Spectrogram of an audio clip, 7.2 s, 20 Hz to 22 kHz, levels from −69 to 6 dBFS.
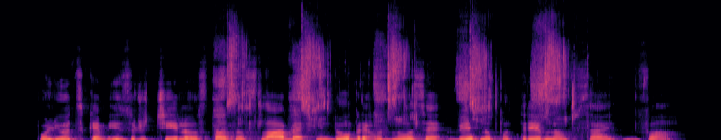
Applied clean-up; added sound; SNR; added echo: neural mask model Resemble Enhance denoiser.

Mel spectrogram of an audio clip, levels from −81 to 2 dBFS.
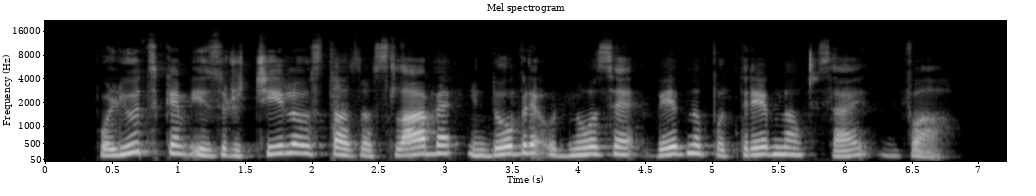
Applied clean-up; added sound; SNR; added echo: neural mask model DeepFilterNet 3.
